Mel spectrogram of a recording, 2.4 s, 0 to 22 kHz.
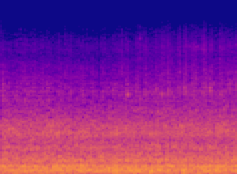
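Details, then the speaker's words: Rebuilt wrecked Audi RS7 on a road test at about 45-50 mph: steady low cruising rumble and road roar with no knocks, clunks or whines; runs normally with no noises or overheating. "looks perfect so I'm super excited to tell you guys that everything is perfect there was no noise no funny noises anything like no overheating or anything"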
